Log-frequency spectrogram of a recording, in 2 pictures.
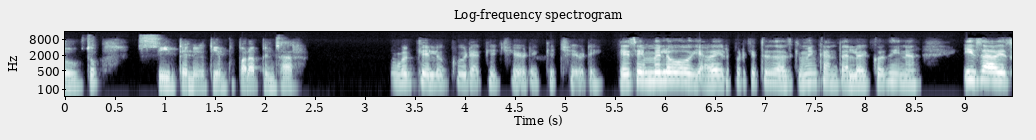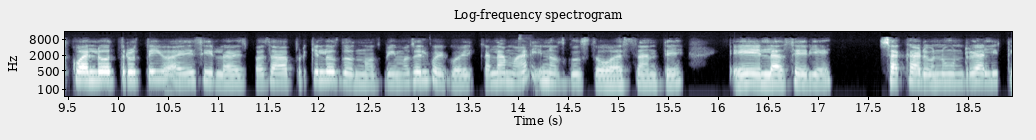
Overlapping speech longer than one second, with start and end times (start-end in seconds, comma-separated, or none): none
